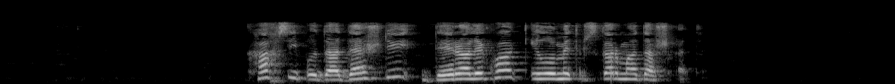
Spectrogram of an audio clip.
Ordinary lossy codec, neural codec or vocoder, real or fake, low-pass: AAC, 48 kbps; none; real; 7.2 kHz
